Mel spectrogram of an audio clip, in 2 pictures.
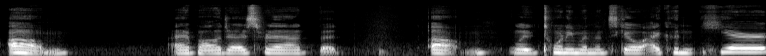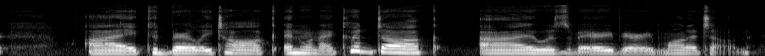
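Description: A teenage girl vlogging her day while sick and congested, rambling with lots of pauses and fillers. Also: on the low side, fairly even intonation, creaky, mellow, no room sound. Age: teens. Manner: rambling, many ums. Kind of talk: casual daily vlog.

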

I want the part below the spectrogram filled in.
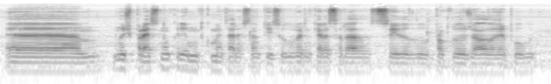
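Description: A man's voice: sits low, flat delivery, very fast, bright, forceful tone, a little hiss or hum. A man from Portugal with a European Portuguese accent, chatting casually in an interview and commenting on newspaper headlines with frequent hesitations. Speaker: poker player interviewee. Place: Las Vegas, morning.

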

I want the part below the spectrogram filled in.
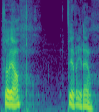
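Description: With a voice on the high side, creaky and a bit rough, a fifty-something vlogger from Sweden talks through a voice-over on his life and travels in a chatty, self-deprecating way.

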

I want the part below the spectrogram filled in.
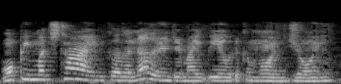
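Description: A woman's voice: fairly low pitch, fast, a bit bright, close to an everyday voice. A woman voicing a scheming, pushy male diesel engine villain in a storybook reading. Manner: pushy and wheedling. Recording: muffled noisy home recording.

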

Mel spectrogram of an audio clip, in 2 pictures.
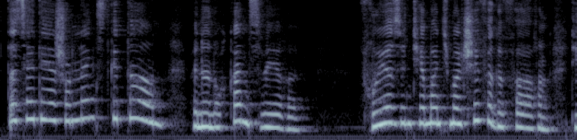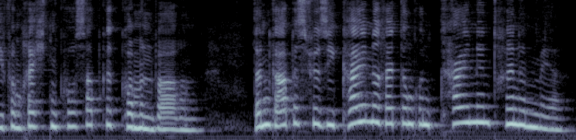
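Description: Storybook mermaid princess, tearful and gentle, very high but mellow voice, slow soft phrasing. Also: male voice. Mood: sorrowful. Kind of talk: audiobook character voice.

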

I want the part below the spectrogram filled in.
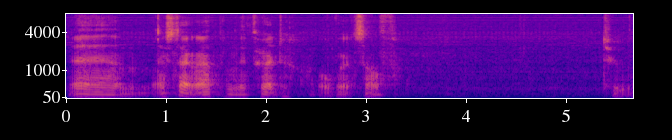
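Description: This casual how-to features a man fixing a fishing rod at an indoor bench, speaking unhurriedly with plenty of fillers. His voice is deep, slow and fairly even in intonation, with vocal fry. A little hiss or hum sits in the recording.

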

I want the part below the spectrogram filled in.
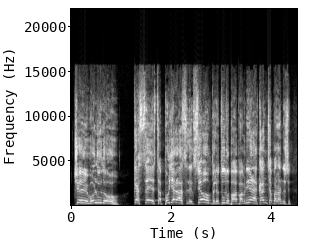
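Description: A man acting out a furious, foul-mouthed male football fan with an Argentine accent, shouting insults. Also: very high voice, a little fast, voice pushed up. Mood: threatening. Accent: Argentine Spanish. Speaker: youtuber. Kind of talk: acting out a story.

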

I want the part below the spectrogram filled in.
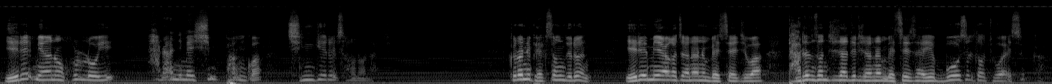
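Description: Gravelly high-voiced Korean pastor preaching. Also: male voice. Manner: earnest preaching, swells louder when quoting scripture. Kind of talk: early-morning sermon. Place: church sanctuary. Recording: faint mains hum.

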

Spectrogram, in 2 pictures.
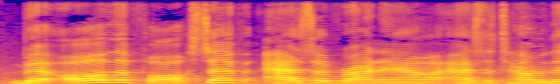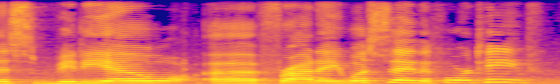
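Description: With a high voice at a moderate pace and a Southern American accent, a young homeschooling mom from the southern US talks casually in her home vlog, animated, chatty, and quick to laugh. She records on a phone held at arm's length, starting in the car and moving to her mobile home's living room.

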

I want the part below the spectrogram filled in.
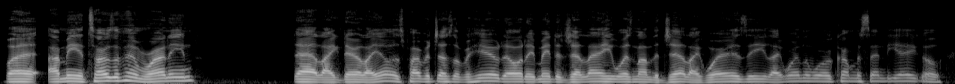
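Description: A man's voice: medium pitch, a little fast, a little mellow, clear, resonant tone, no echo, clean studio sound. A man co-hosting a podcast, rambling with lots of fillers and swearing in casual chat. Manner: rambling, full of fillers, profane. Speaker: podcast co-host.

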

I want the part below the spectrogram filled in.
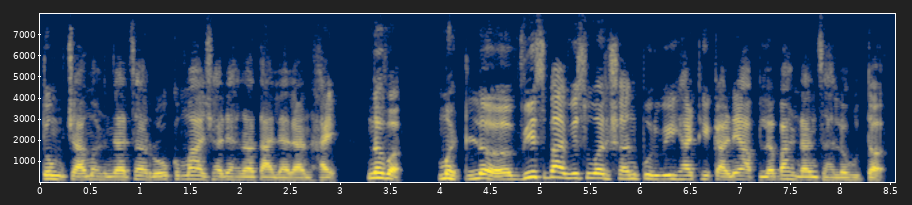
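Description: A burly, swaggering landlord with a menacing edge voiced by a male narrator mocks in cocky rural speech. The tone sits a touch high. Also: normal speed, lightly acted. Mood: mocking. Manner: cocky, mocking rural dialect.

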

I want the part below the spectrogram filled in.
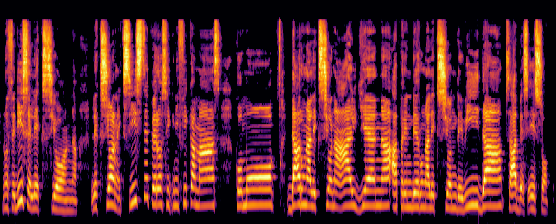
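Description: A woman teaching a live online class, explaining slowly and carefully with many pauses and fillers. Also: on the high side. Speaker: Spanish teacher. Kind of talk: live online language lesson.

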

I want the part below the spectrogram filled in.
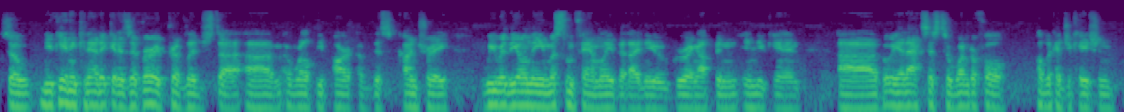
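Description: Speaking quickly in a low, level voice, this American nonprofit chief in his forties reflects on interview questions, stumbling through plenty of fillers and restarts. He's on a video call through wired earbuds in a small room at home, and the poor audio has a slight hiss or hum.

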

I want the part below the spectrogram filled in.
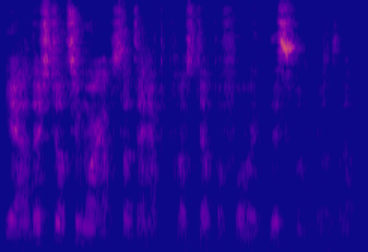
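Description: A man's voice: mid-range voice, fast, pushed and bright, slight background noise. A man giving casual commentary and instructions to someone playing a video game. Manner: gives instructions to the player. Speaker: co-commentator backseat gamer. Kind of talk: casual Let's Play banter. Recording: distant mic over game music.

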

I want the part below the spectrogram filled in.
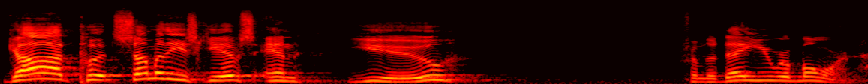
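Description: High-voiced joking male pastor preaching. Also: takes it slowly. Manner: animated, joking preaching with asides to the congregation. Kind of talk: sermon. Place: church sanctuary.

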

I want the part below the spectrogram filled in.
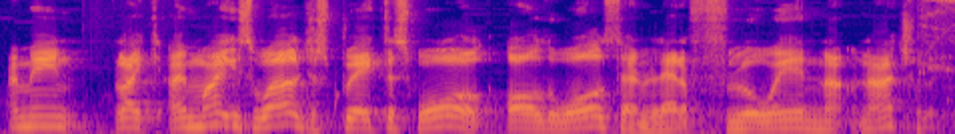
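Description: A gaming channel host does frantic, swearing let's play commentary, talking to himself and his viewers in a brisk, bright, forceful tone. Whenever he panics, his pitch jumps up sharply.

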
